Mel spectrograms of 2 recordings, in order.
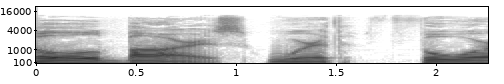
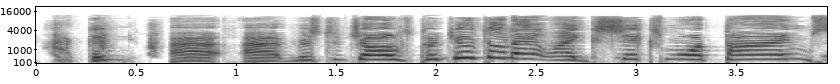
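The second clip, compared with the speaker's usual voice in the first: director voice. Pretend. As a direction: ask politely like a director. Playing a director to actor.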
